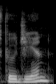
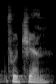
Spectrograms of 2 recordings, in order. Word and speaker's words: Fujian: Speak Fujian, which is useless here.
